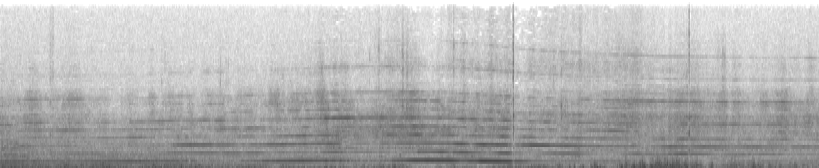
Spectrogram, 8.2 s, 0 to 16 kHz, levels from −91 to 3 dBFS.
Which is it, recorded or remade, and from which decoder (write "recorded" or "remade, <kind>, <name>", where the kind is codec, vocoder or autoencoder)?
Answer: recorded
